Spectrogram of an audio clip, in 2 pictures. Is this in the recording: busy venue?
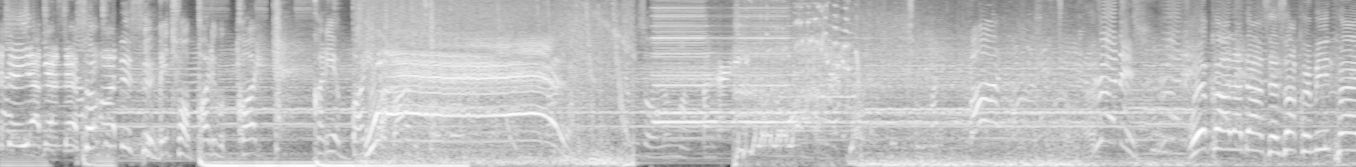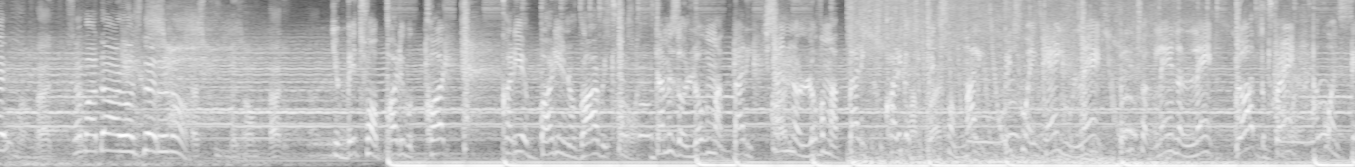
yes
